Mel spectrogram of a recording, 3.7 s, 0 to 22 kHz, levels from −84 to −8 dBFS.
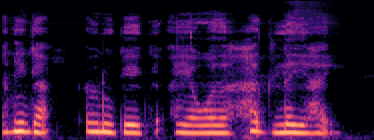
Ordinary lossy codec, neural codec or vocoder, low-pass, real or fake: none; none; none; real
